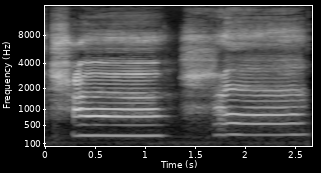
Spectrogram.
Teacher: حا کی آواز آپ نے حلق سے نکالنی ہے، گلے کی بیچ سے نکالنی ہے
